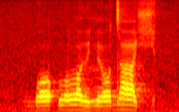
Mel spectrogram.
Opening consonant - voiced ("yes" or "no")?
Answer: yes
